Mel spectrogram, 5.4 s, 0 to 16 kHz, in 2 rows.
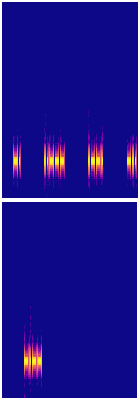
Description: Morse code, heard as a keyed tone, about 44 wpm, spaced as for 15 wpm, 700 Hz. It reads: N2PDY
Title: USA Call Signs - 6x Character Spacing - 45wpm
